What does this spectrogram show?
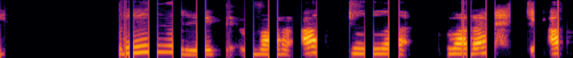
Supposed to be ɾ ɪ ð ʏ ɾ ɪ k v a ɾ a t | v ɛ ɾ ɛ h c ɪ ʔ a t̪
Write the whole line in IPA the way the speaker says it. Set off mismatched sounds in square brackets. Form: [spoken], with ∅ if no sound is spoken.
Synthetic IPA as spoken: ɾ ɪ ð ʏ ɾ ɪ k v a ɾ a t | v [a] ɾ ɛ h c ɪ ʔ a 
